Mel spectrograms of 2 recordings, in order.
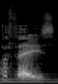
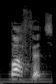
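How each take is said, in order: First: The stress is on the last syllable. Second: The stress is on the first syllable. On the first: Eating from a spread of food. "not buffets" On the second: Striking or disciplining one's own body. "Paul says that he buffets"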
